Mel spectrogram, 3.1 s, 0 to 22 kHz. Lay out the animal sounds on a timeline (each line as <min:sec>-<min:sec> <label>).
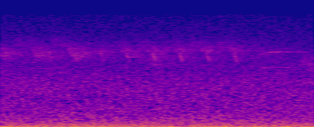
0:00.0-0:02.5 Ovenbird (Seiurus aurocapilla)
0:00.0-0:03.1 Red-eyed Vireo (Vireo olivaceus)
0:02.3-0:03.1 Hermit Thrush (Catharus guttatus)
